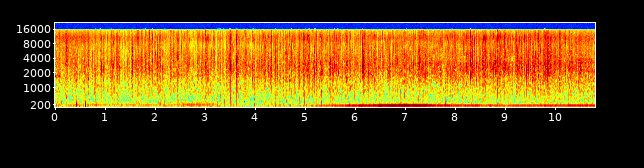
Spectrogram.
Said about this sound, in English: so now the rain just really picked up here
